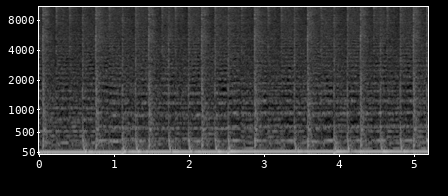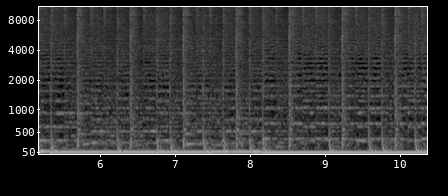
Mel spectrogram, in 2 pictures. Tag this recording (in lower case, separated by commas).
music, background music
